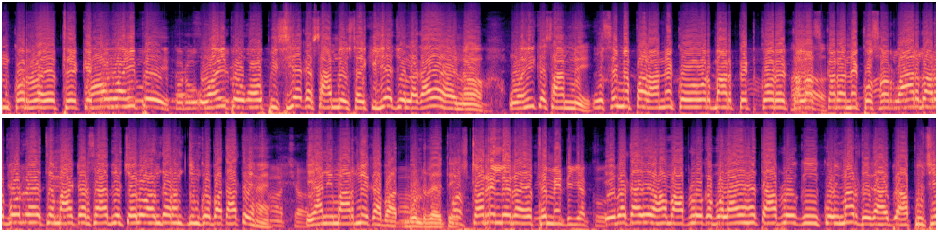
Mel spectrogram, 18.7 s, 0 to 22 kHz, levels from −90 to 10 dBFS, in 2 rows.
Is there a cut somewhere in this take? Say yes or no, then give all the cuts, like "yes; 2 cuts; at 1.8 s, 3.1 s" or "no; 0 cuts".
no; 0 cuts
